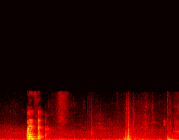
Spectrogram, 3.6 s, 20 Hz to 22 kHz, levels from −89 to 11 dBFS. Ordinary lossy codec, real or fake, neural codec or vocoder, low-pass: none; real; none; none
